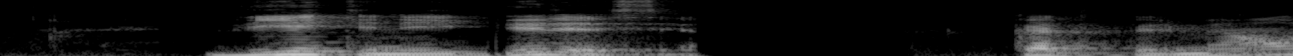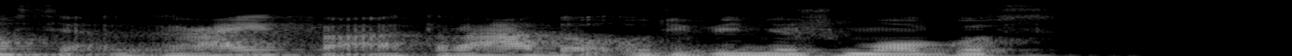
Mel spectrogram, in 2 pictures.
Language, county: Lithuanian, Kaunas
